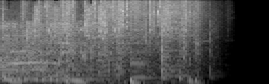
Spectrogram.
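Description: A short TV bumper jingle of electronic music with deep, falling booms and a water-splash effect. It cuts off abruptly to silence about one and a half seconds in.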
